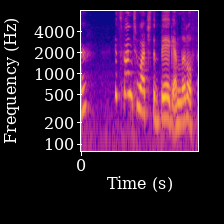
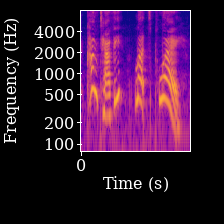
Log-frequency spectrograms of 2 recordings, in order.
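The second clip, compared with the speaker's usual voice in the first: put-on much higher little girl calling the cat; child calling cat; 9 semitones higher, slower than usual. A narrator's reading. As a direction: call the kitty to play like a small girl.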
